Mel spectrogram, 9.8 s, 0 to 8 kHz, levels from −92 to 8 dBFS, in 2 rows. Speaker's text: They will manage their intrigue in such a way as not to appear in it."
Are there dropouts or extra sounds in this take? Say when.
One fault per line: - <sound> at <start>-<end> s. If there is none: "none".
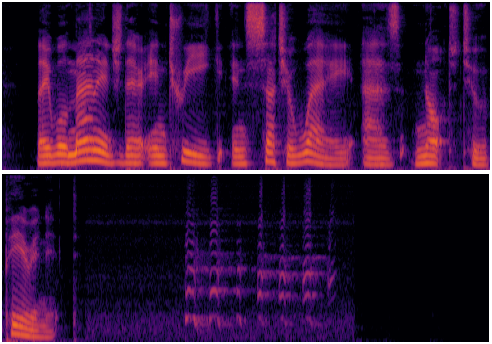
- laugh at 6.7-8.2 s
